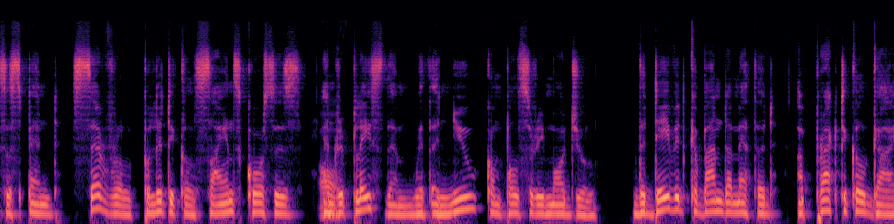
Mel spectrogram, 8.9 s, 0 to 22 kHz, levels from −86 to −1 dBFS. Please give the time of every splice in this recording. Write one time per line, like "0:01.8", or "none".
0:00.9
